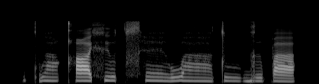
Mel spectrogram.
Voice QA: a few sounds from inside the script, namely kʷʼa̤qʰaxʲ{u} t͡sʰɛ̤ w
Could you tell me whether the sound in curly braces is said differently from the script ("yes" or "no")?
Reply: no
